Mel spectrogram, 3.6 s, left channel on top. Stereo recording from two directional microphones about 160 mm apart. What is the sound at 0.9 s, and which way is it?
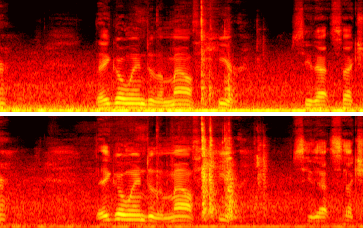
Speech, 20° left (ahead or behind).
